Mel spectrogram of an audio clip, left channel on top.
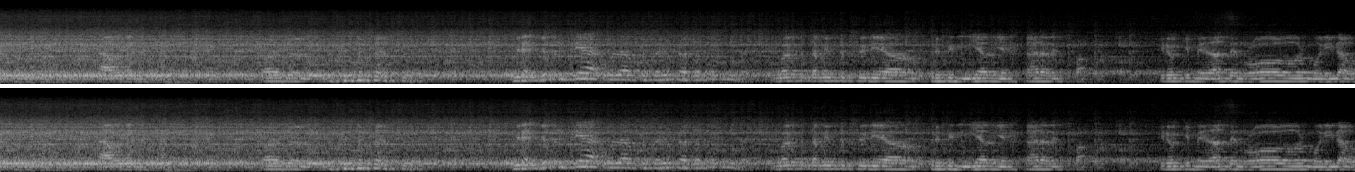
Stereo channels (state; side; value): normal; both; correlation 0.95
